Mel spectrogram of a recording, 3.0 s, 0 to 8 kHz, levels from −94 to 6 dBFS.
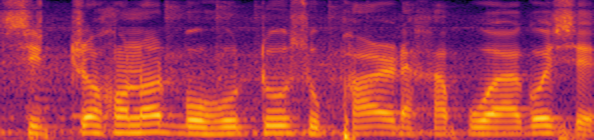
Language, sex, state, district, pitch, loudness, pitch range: Assamese, male, Assam, Sonitpur, 150 Hz, -14 LUFS, 140-160 Hz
